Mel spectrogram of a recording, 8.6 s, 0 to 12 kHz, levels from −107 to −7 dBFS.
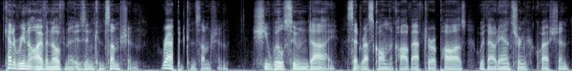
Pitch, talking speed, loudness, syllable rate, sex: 95 Hz, 140 wpm, -22 LUFS, 5.4 syllables/s, male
